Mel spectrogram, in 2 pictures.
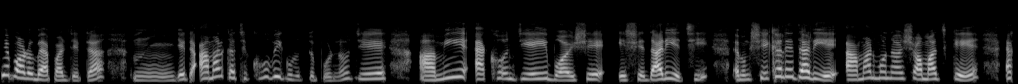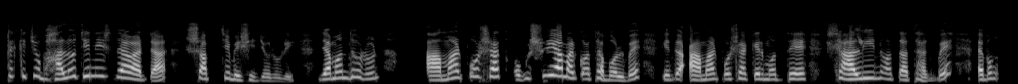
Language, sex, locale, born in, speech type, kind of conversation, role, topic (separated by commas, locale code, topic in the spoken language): Bengali, female, bn-IN, India, conversation, podcast, guest, তোমার মনে হয়, তোমার পোশাক দেখে অন্যেরা তোমাকে নিয়ে কী বার্তা বোঝে?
